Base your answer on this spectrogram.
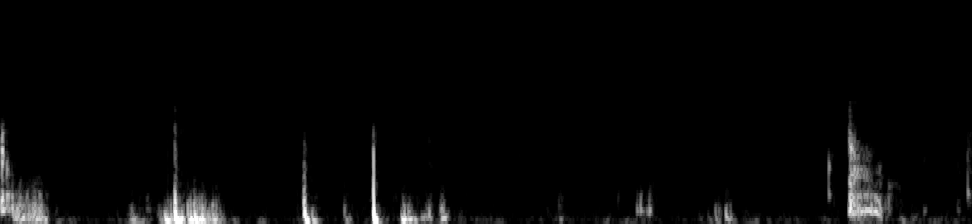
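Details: Stomach rumbling some time after eating cake: irregular low gurgles and rumbling bursts separated by quiet gaps, normal bowel sounds of digestion.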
